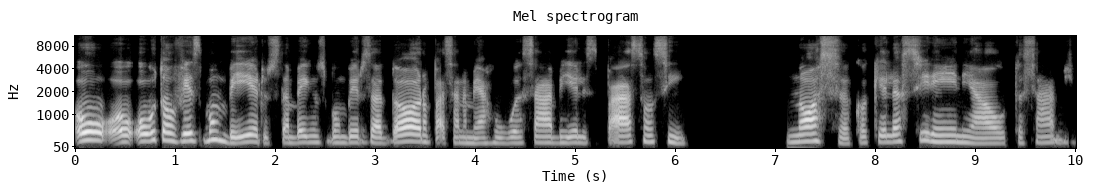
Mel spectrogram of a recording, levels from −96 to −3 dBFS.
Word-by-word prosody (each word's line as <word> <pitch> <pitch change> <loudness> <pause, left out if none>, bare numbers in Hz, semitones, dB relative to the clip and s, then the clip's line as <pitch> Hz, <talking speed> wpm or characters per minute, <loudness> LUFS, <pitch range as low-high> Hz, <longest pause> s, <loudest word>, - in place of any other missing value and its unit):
Ou 240 +1 +8
ou 195 - +2 0.2
ou 240 - +2
talvez 220 -2 +2
bombeiros, 195 -7 0
também. 175 +2 -3
Os 180 - -11
bombeiros 175 +2 -6
adoram 195 +5 +5
passar 165 -2 -6
na 165 - -8
minha 155 0 -4
rua, 165 0 -9
sabe, 175 -1 -2
e 170 - -3
eles 170 -2 -8
passam 190 +2 +3
assim 190 -5 -7 1.0
Nossa, 195 -5 +2
com 170 - -12
aquela 190 +2 -3
sirene 195 -7 -3
alta, 155 +1 -3
sabe? 175 +3 -8
180 Hz, 145 wpm, -23 LUFS, 165-205 Hz, 1.0 s, Ou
